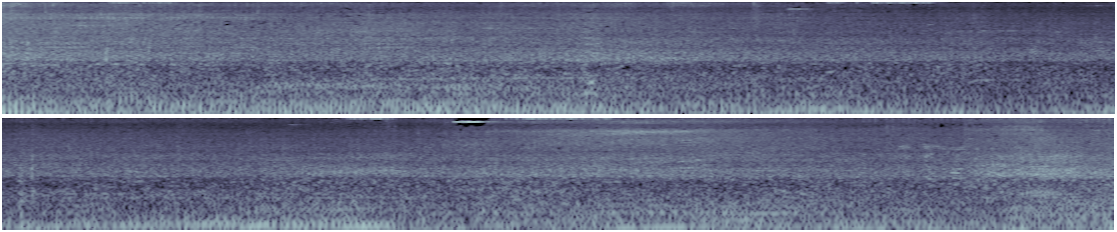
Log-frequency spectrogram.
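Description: Street traffic drones around with cars and scooters passing.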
